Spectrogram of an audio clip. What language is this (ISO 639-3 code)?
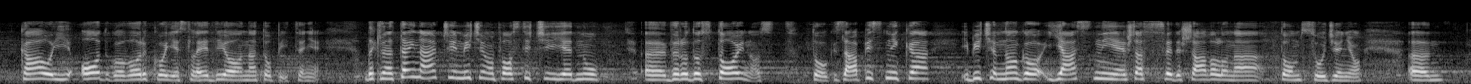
srp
